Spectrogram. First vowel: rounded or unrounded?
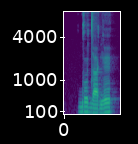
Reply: rounded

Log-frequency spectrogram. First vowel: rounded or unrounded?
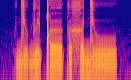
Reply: rounded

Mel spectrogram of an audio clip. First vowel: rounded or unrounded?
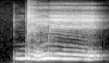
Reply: unrounded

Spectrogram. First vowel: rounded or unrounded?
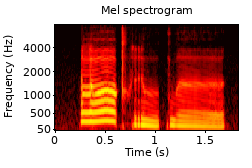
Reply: rounded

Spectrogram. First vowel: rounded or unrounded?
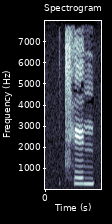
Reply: unrounded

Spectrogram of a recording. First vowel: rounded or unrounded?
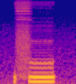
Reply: rounded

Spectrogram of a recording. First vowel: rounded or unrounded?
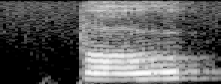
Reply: rounded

